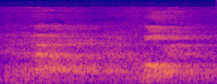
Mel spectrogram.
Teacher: Dan khusus huruf ro ini satu-satunya huruf yang boleh dibaca dengan bergetar.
